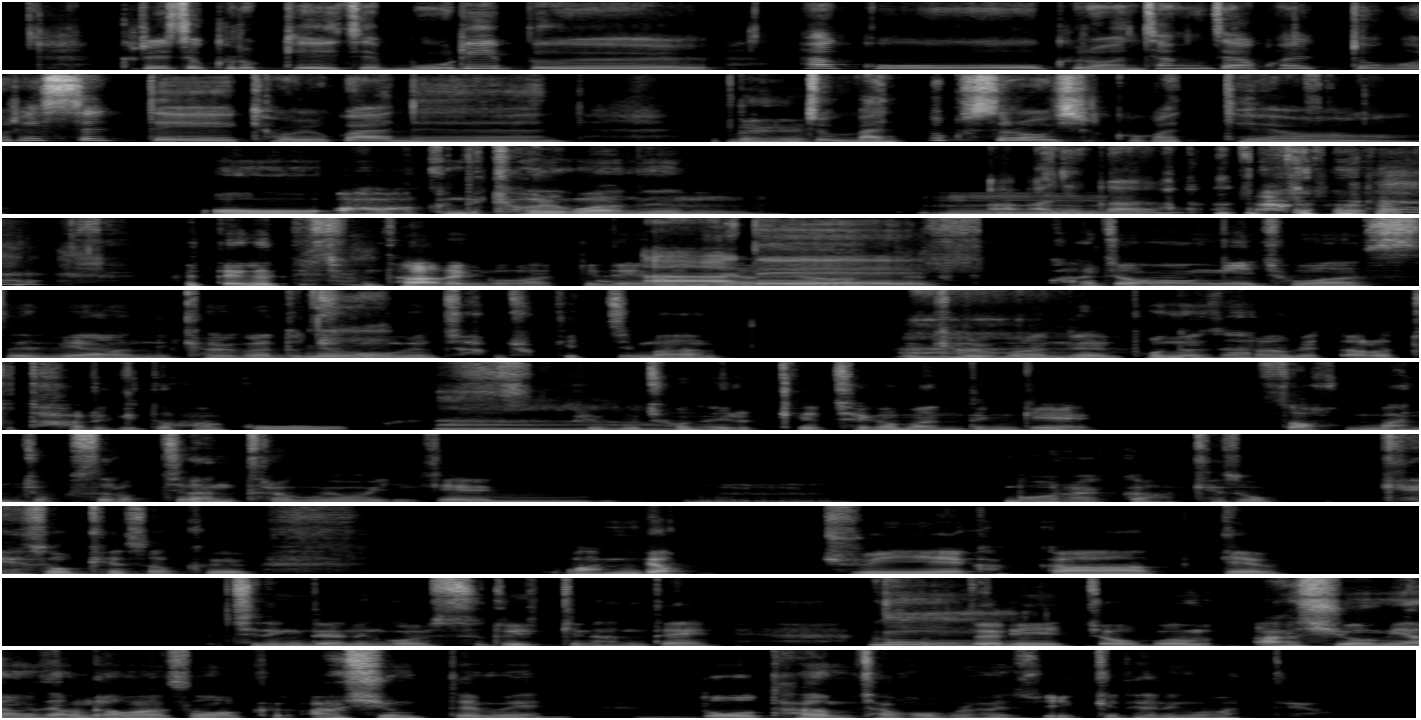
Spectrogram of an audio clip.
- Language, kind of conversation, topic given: Korean, podcast, 작업할 때 언제 가장 몰입이 잘 되나요?
- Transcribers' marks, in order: tapping; laugh; other background noise; laugh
